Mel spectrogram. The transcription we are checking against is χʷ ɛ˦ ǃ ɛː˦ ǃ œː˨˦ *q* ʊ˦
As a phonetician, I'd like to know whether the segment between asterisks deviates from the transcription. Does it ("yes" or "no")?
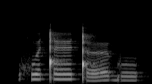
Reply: yes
